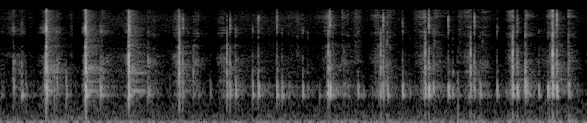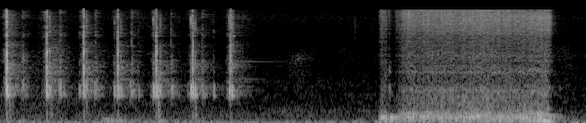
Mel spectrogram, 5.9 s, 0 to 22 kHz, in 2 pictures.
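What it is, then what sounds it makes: Plastic vacuum brush attachment. Long nails tap and scratch a hand-sized, hollow grey plastic vacuum cleaner brush attachment with a red clip and bristles. For about four seconds there are roughly two dozen quick, crisp plastic taps with a hollow ring near 1.1 kHz, and a brief pause follows. The clip ends with a dense, brighter scratching rush across the bristles that lasts just under a second.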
